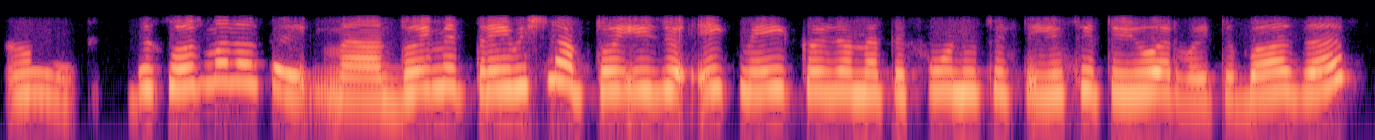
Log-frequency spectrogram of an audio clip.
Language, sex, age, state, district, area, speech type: Kashmiri, female, 45-60, Jammu and Kashmir, Kupwara, urban, conversation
